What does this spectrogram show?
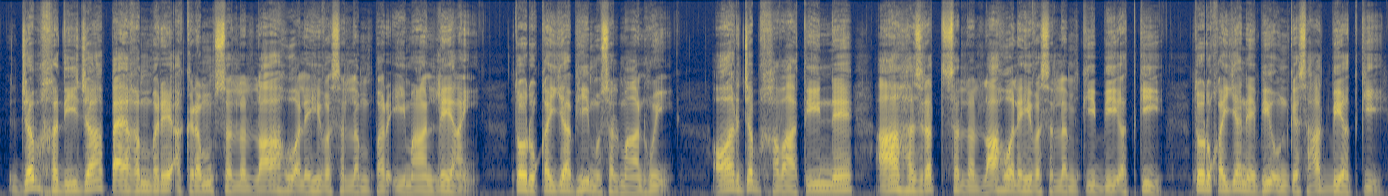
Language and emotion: Urdu, neutral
